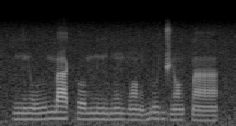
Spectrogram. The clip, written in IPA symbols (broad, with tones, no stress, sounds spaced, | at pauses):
n ĩ˨ w u˨˦ m a˦ k o˧ m ĩ˧ b ũ˧ b ɔ̃˨ ɡ͡b u˧ d͡ʒ ɔ̃˨ k͡p ã˨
